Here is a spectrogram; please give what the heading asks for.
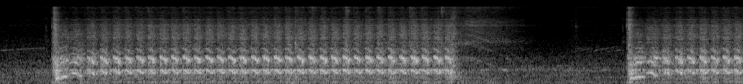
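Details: Euro-spec Mercedes 190E 2.0, 5-speed manual, fuel just added: starter churns at about three beats per second, pauses, cranks again without catching; it later ran about 30 seconds and stalled, with gunky contaminated fuel found in the lines.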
